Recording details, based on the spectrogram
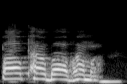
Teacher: आपके होठ क्या हो रहे हैं आपस में टच होते हैं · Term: ओष्ठ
